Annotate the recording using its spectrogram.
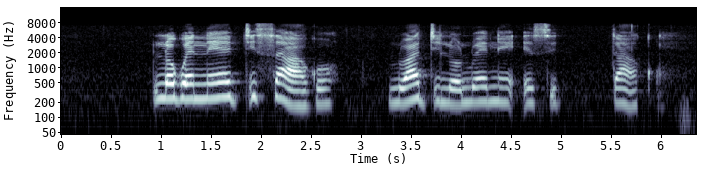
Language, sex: Swati, female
